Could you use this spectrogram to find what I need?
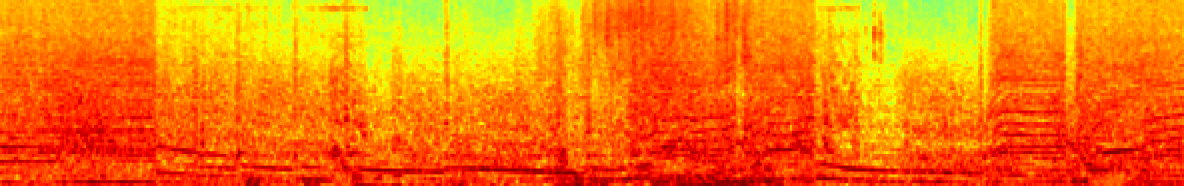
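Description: A racing car engine roars, its pitch dropping as the driver shifts down and climbing again as it speeds up.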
